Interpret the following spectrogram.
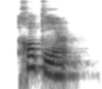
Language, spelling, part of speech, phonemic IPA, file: French, trente et un, numeral, /tʁɑ̃.t‿e œ̃/, LL-Q150 (fra)-trente et un.wav
- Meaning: thirty-one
